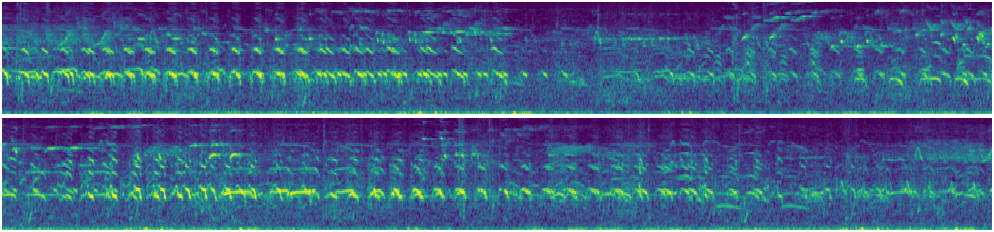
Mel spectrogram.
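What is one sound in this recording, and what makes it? Waves wash gently against the shore.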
